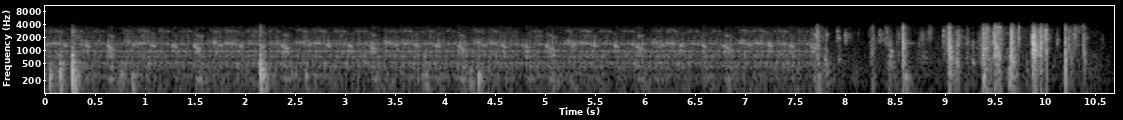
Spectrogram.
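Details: 1996 Honda Accord that stalled and died: rapid even ticking for several seconds, then scattered louder clicks, with no cranking or firing; no-start with clicking, cause unknown.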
